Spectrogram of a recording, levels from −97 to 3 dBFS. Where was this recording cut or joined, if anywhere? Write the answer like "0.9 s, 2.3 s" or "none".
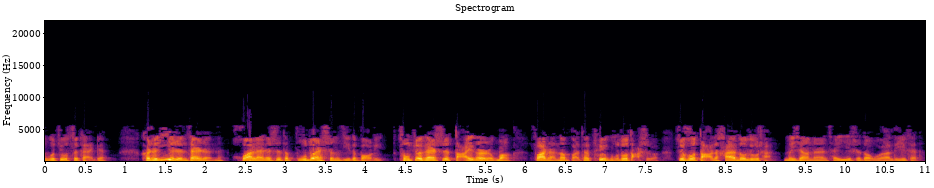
2.3 s, 4.4 s, 9.2 s

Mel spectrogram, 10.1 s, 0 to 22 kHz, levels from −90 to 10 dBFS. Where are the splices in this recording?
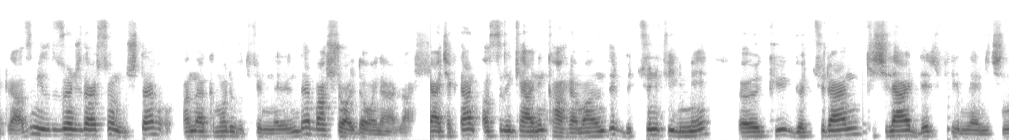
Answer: none

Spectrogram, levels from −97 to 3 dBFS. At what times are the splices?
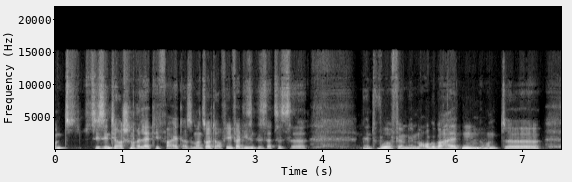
none

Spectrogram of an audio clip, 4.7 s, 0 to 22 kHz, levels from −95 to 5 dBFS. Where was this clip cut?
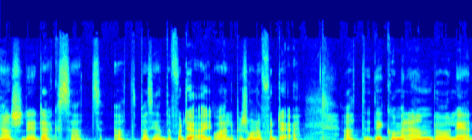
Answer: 2.1 s

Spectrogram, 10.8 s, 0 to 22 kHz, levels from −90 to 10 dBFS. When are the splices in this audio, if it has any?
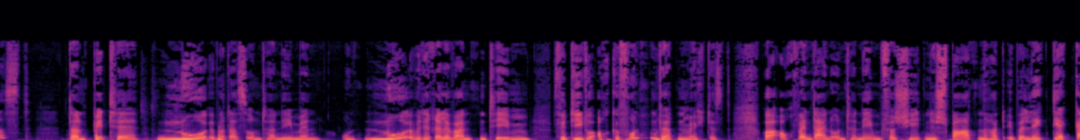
1.5 s

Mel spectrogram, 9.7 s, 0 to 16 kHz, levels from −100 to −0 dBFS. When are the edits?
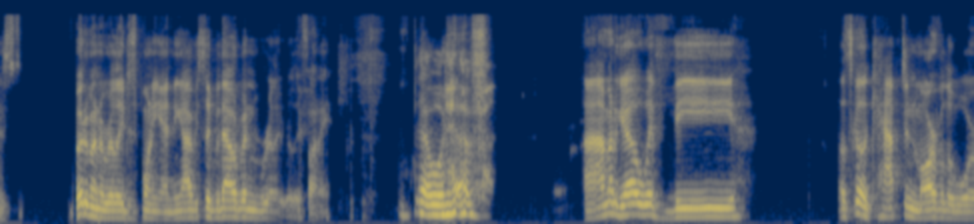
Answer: none

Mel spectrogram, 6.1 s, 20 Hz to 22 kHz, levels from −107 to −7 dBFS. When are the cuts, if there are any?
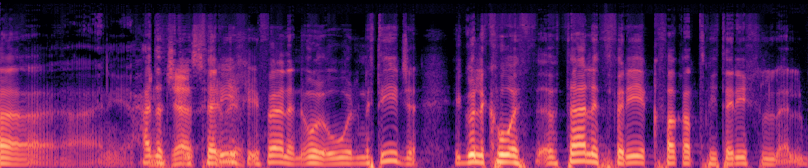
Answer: none

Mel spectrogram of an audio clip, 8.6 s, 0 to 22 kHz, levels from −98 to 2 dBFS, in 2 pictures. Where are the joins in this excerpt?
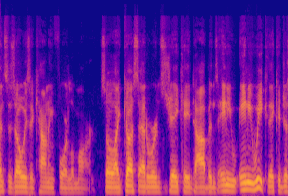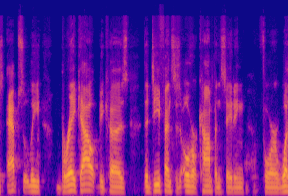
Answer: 1.5 s

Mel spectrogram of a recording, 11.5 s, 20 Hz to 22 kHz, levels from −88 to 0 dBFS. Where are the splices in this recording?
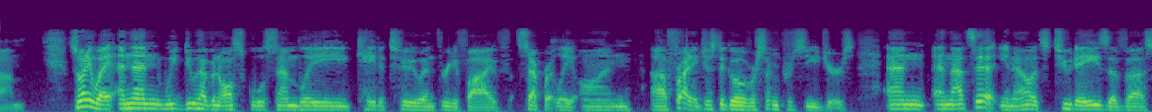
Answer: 5.1 s, 6.4 s

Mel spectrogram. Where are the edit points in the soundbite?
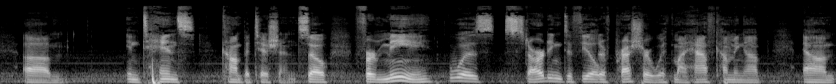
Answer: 1.2 s, 4.5 s, 6.0 s, 7.1 s

